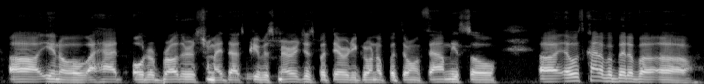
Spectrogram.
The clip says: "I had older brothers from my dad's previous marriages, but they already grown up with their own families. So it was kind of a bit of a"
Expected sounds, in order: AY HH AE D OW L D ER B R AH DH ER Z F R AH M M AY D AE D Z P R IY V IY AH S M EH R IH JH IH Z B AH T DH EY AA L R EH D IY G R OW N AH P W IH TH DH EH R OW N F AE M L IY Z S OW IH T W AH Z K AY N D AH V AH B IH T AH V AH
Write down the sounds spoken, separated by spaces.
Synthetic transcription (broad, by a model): AY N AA D OW L D ER B R AH DH ER Z F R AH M M AY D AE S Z P R IY V IY AH S M EH R IH JH IH Z B AH T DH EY AA L R EH D IY G R OW N AH P W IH DH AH R OW N F AE M L IY S OW IH T W AH Z K AY N D AH V AH B IH T AH V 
